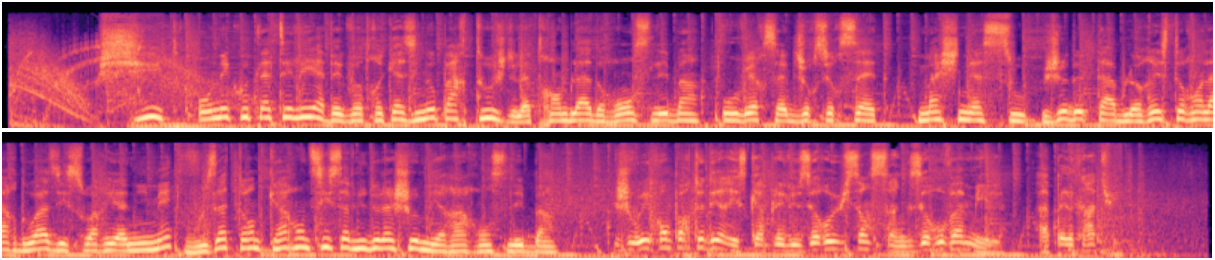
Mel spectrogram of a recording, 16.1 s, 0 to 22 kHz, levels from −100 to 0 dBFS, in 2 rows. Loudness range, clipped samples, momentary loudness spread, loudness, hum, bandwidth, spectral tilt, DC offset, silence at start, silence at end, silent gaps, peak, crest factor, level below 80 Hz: 2 LU; under 0.1%; 6 LU; -11 LUFS; none; 16 kHz; -4.5 dB/octave; under 0.1%; 0.05 s; 0.3 s; none; 0 dBFS; 10 dB; -26 dBFS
